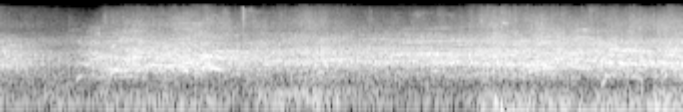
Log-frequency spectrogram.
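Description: A large battle roars with clashing and shouting in the distance.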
